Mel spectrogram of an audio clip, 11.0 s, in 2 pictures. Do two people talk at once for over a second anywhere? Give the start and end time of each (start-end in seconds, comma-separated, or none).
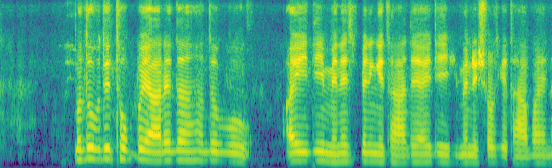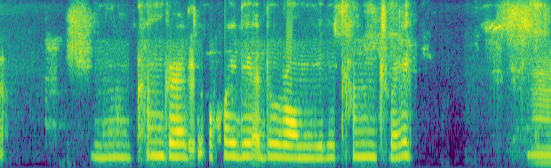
none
